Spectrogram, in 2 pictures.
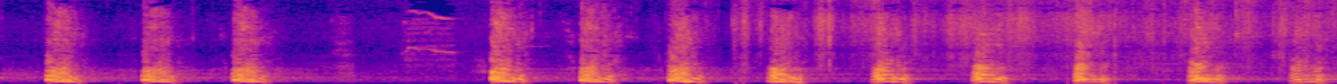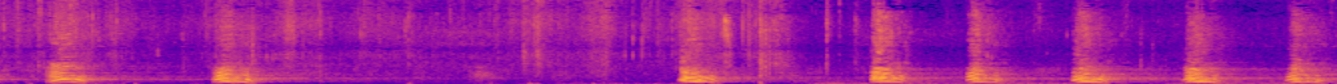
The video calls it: Redbone coonhound treeing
